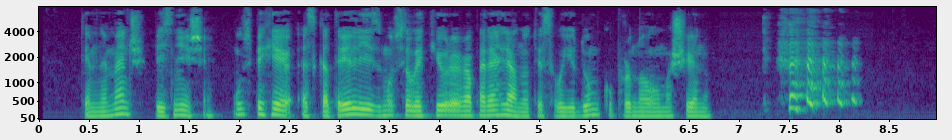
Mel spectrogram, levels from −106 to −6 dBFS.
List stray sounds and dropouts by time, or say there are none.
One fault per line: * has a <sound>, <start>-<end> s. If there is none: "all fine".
* has a laugh, 7.2-8.2 s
